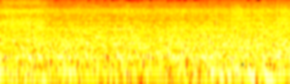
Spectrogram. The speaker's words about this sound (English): I really like these jet streams. It's like, it kind of reminds me of a jacuzzi. Like a high-tech jacuzzi that can pull you around.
